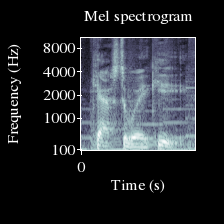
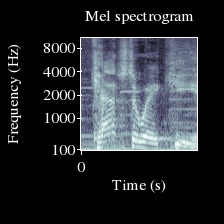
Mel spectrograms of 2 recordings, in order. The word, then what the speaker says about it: Castaway Cay: Castaway Cay. Castaway Cay, and yes, it is spelled like that but pronounced Key, is Disney's private island in the Bahamas.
